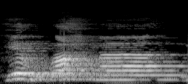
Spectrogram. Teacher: یہ جو را ہے اس کو موٹا کر کے پڑھیں گے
